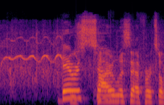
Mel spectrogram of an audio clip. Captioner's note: applause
